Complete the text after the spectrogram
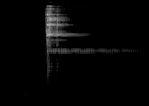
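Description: A single bright clink of glasses touching in a birthday toast, followed by a clear ringing tone that fades out over about a second in otherwise quiet surroundings.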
